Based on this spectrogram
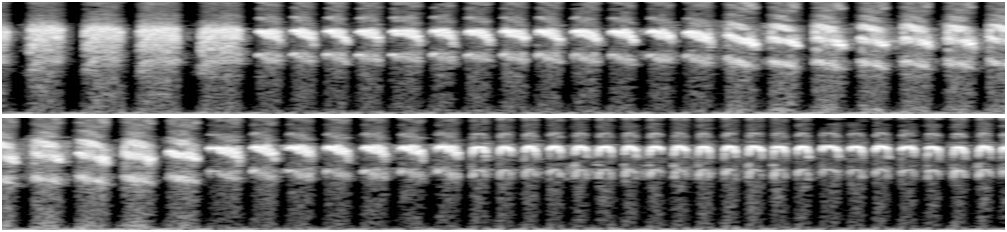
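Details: White-rumped shama master song for training: a fast, steady stream of repeated sharp chattering notes with a strong tone held throughout, the rhythm speeding slightly toward the end.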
